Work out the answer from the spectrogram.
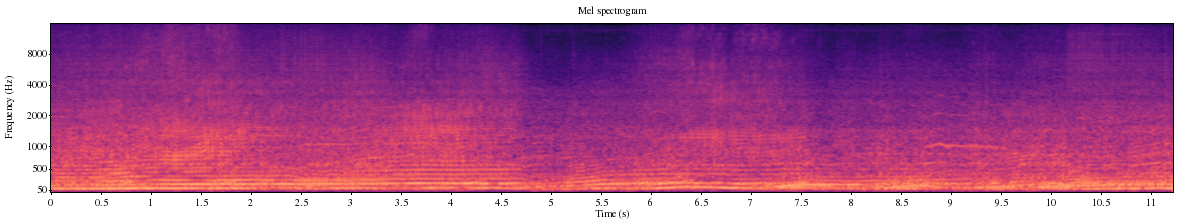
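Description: Engines of several old derby cars racing in a figure-eight, revving up and down in pitch as they accelerate and slow, several at once.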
